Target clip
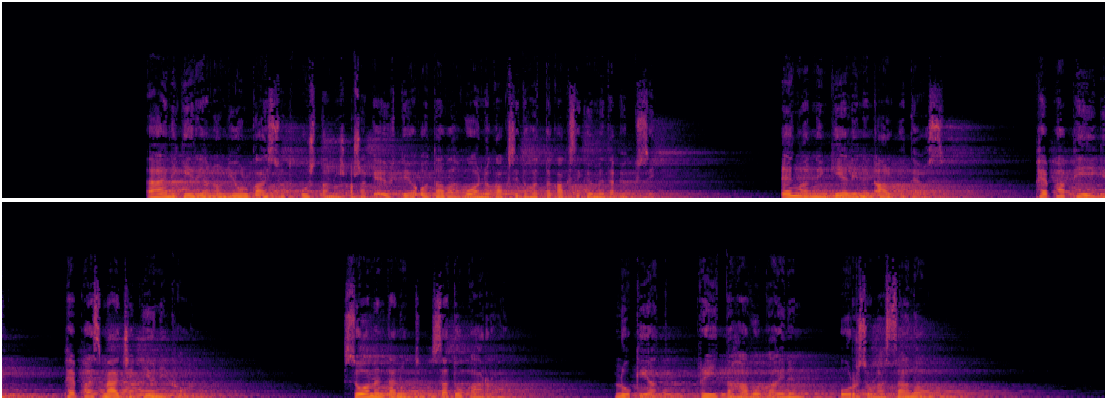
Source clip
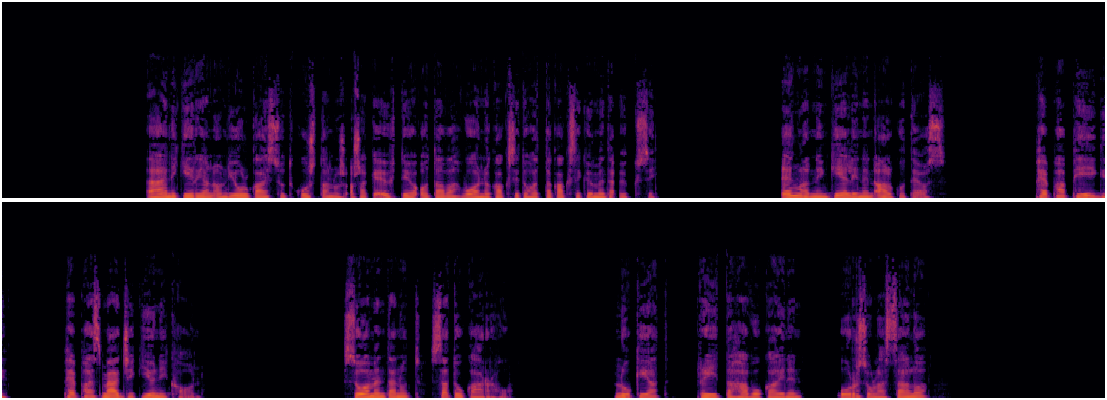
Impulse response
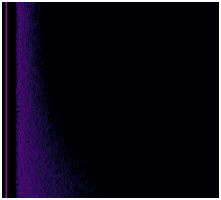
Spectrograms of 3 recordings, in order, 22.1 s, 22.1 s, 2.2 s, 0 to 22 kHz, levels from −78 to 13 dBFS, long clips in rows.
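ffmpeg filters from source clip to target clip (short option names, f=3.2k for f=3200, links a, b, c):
-filter_complex "[0:a]asplit=2[a][b];[b]lowpass=4.9k[c];[1:a]atrim=start_sample=2205,highshelf=f=10k:g=-12[d];[c][d]afir=irnorm=-1:irlink=0,volume=1dB[e];[a][e]amix=inputs=2:normalize=0"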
